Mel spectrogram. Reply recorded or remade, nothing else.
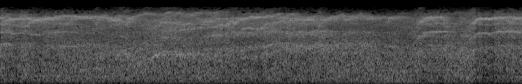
remade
